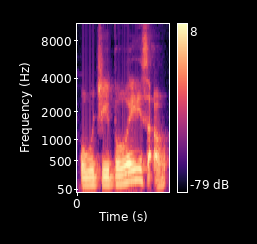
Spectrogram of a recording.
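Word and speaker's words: Augey Boyz: i pronounce this right it's like orgy boys i'll spell it a-u-g-e-y then boys but with a z on the end instead of an s um and basically they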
